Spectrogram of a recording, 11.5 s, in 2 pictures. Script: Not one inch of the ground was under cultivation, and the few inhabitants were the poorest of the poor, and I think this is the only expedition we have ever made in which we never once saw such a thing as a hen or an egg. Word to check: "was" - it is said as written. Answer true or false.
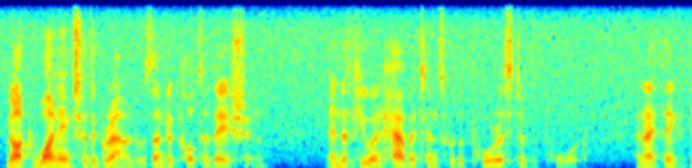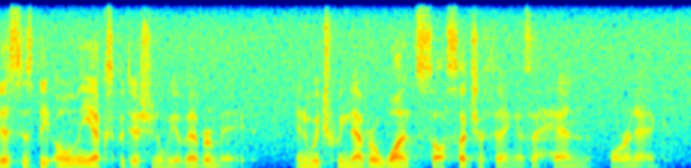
true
